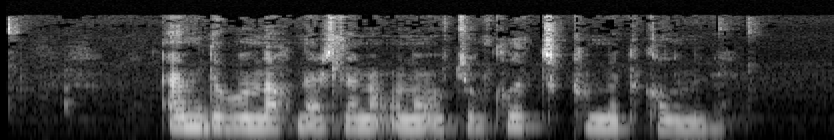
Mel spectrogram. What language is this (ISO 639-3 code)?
uig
